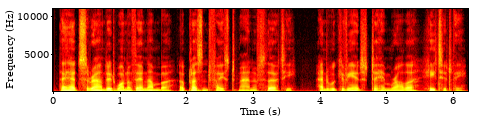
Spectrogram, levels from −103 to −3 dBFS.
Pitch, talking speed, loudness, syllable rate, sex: 95 Hz, 200 wpm, -22 LUFS, 5.9 syllables/s, male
